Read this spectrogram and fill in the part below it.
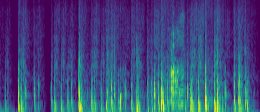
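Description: Wolves growl.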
